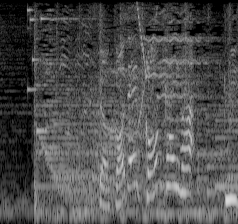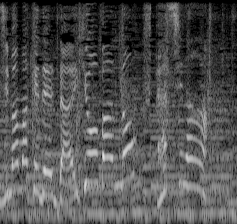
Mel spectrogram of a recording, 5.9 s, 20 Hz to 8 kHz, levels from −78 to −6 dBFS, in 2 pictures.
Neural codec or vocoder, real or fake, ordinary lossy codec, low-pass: none; real; none; none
